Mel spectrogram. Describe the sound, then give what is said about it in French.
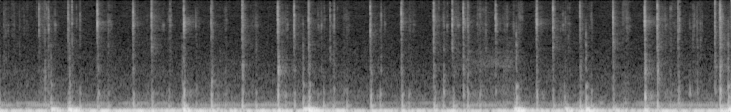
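Steady typing on a scissor-switch keyboard, a quick stream of soft key clicks with occasional heavier taps, no voices. “Et voici ce que ça donne quand on tape sur un clavier à mécanisme ciseau.”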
